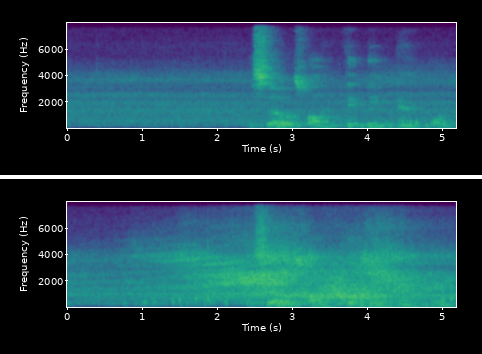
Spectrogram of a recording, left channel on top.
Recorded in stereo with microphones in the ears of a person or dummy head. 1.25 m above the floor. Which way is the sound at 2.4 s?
75° left (ahead or behind).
